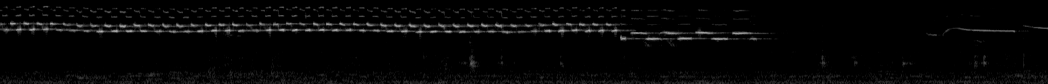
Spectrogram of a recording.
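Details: Male Russian canary delivering a long, shrill rolling trill that shifts into a slower lower run of notes, followed by silence and one rising whistle.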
